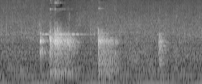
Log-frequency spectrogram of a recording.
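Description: Chopped shallots and garlic hit a hot pan for a soya roast, with a few sharp bursts of sizzling and stirring scrapes over a low steady hum, close and moderately loud.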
